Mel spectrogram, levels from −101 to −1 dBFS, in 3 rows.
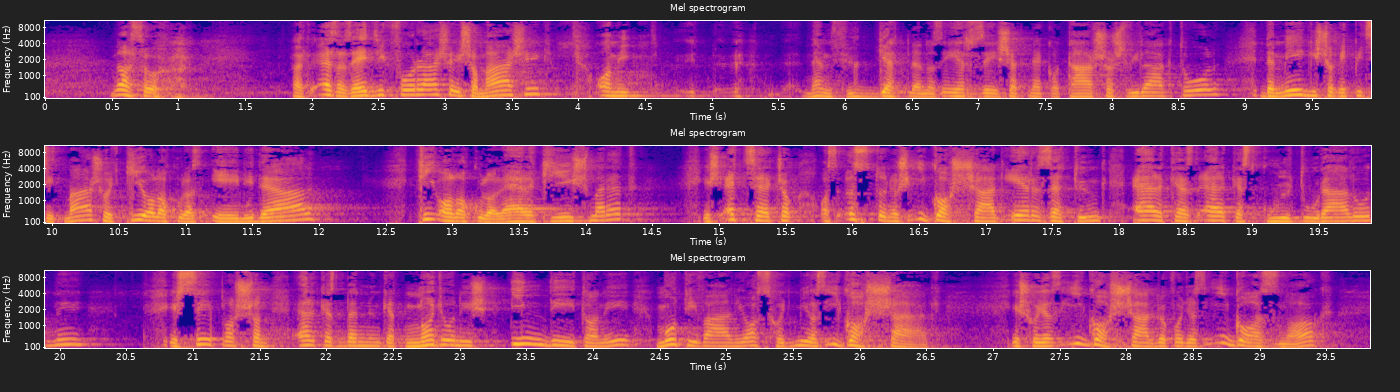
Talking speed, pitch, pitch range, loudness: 130 wpm, 160 Hz, 145-190 Hz, -24 LUFS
